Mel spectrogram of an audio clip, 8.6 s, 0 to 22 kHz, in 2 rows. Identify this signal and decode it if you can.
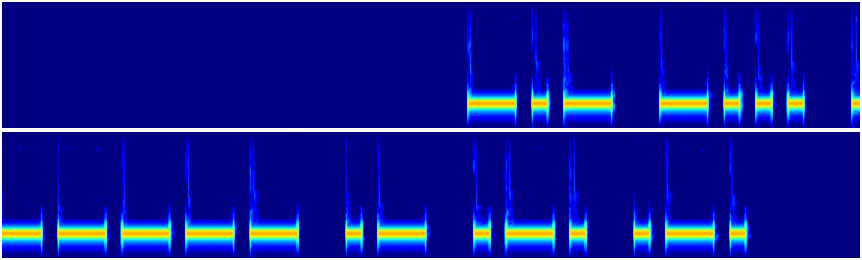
Morse code, heard as a keyed tone, about 15 wpm, 700 Hz. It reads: KB0ARR
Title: USA Call Signs - 6 Characters - Repeated 3x - 15wpm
